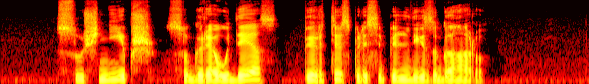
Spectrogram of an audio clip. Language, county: Lithuanian, Vilnius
